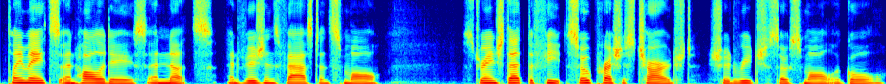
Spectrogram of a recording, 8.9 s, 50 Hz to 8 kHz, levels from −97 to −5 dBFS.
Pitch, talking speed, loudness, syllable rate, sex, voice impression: 180 Hz, 155 wpm, -19 LUFS, 4.0 syllables/s, female, very feminine, slightly young, very adult-like, thin, slightly relaxed, slightly weak, slightly dark, hard, clear, fluent, slightly cute, cool, very intellectual, refreshing, sincere, very calm, friendly, reassuring, unique, very elegant, slightly sweet, strict, sharp, slightly modest, light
